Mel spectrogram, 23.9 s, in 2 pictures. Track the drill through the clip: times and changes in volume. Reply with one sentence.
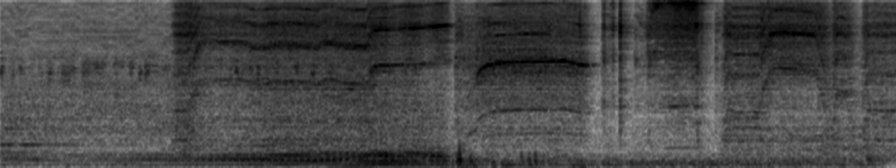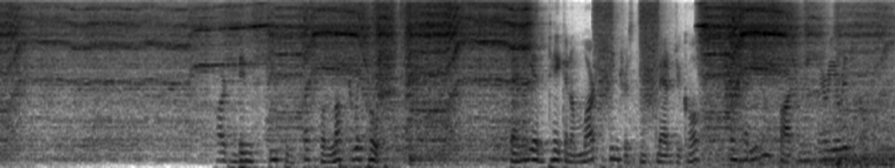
You can hear the drill from 2.2 to 19.1 s, getting quieter then louder; and briefly from 21.2 to 23.8 s.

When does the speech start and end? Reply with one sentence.
You can hear the speech from 14.8 to 17.2 s and from 18.8 to 23.6 s.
